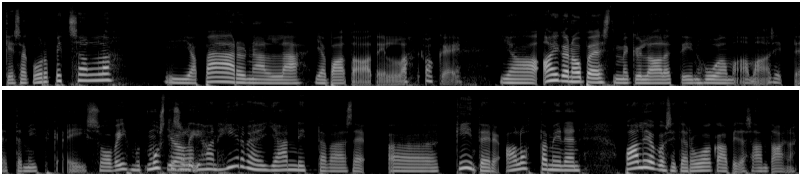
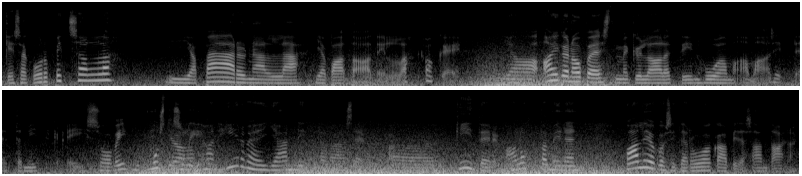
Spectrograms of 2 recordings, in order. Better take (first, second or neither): first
